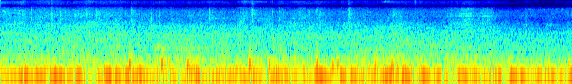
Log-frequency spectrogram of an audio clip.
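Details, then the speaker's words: Jeep Renegade test drive, otherwise pleasant and quiet: sharp dull clunks hit irregularly on bumps over road rumble, loud and annoying; shock absorber then removed for analysis. "tirando a exceção esse toque toque aí chato é alto hein ó instala bem cara horrível"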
